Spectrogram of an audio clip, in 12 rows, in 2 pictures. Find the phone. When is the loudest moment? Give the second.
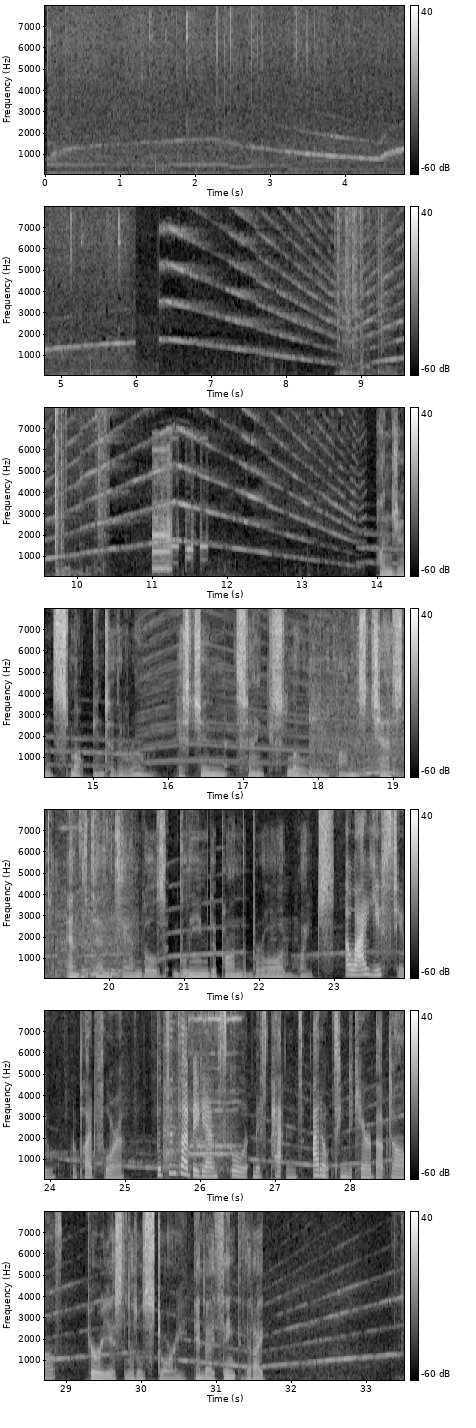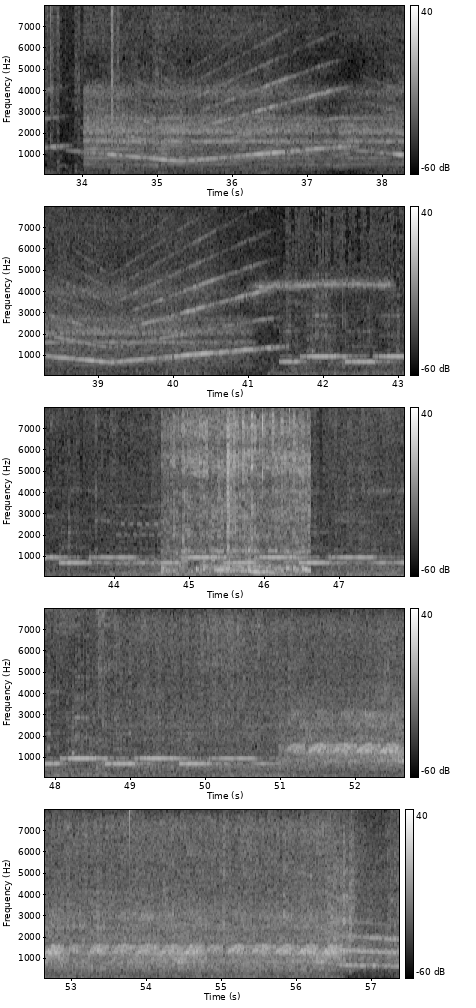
11 s.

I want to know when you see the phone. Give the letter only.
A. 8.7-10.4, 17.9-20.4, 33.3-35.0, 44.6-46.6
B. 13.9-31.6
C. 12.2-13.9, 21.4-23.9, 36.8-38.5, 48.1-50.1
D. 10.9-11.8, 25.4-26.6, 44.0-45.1
D.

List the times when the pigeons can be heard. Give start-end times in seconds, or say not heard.
8.7-10.4, 17.9-20.4, 33.3-35.0, 44.6-46.6.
